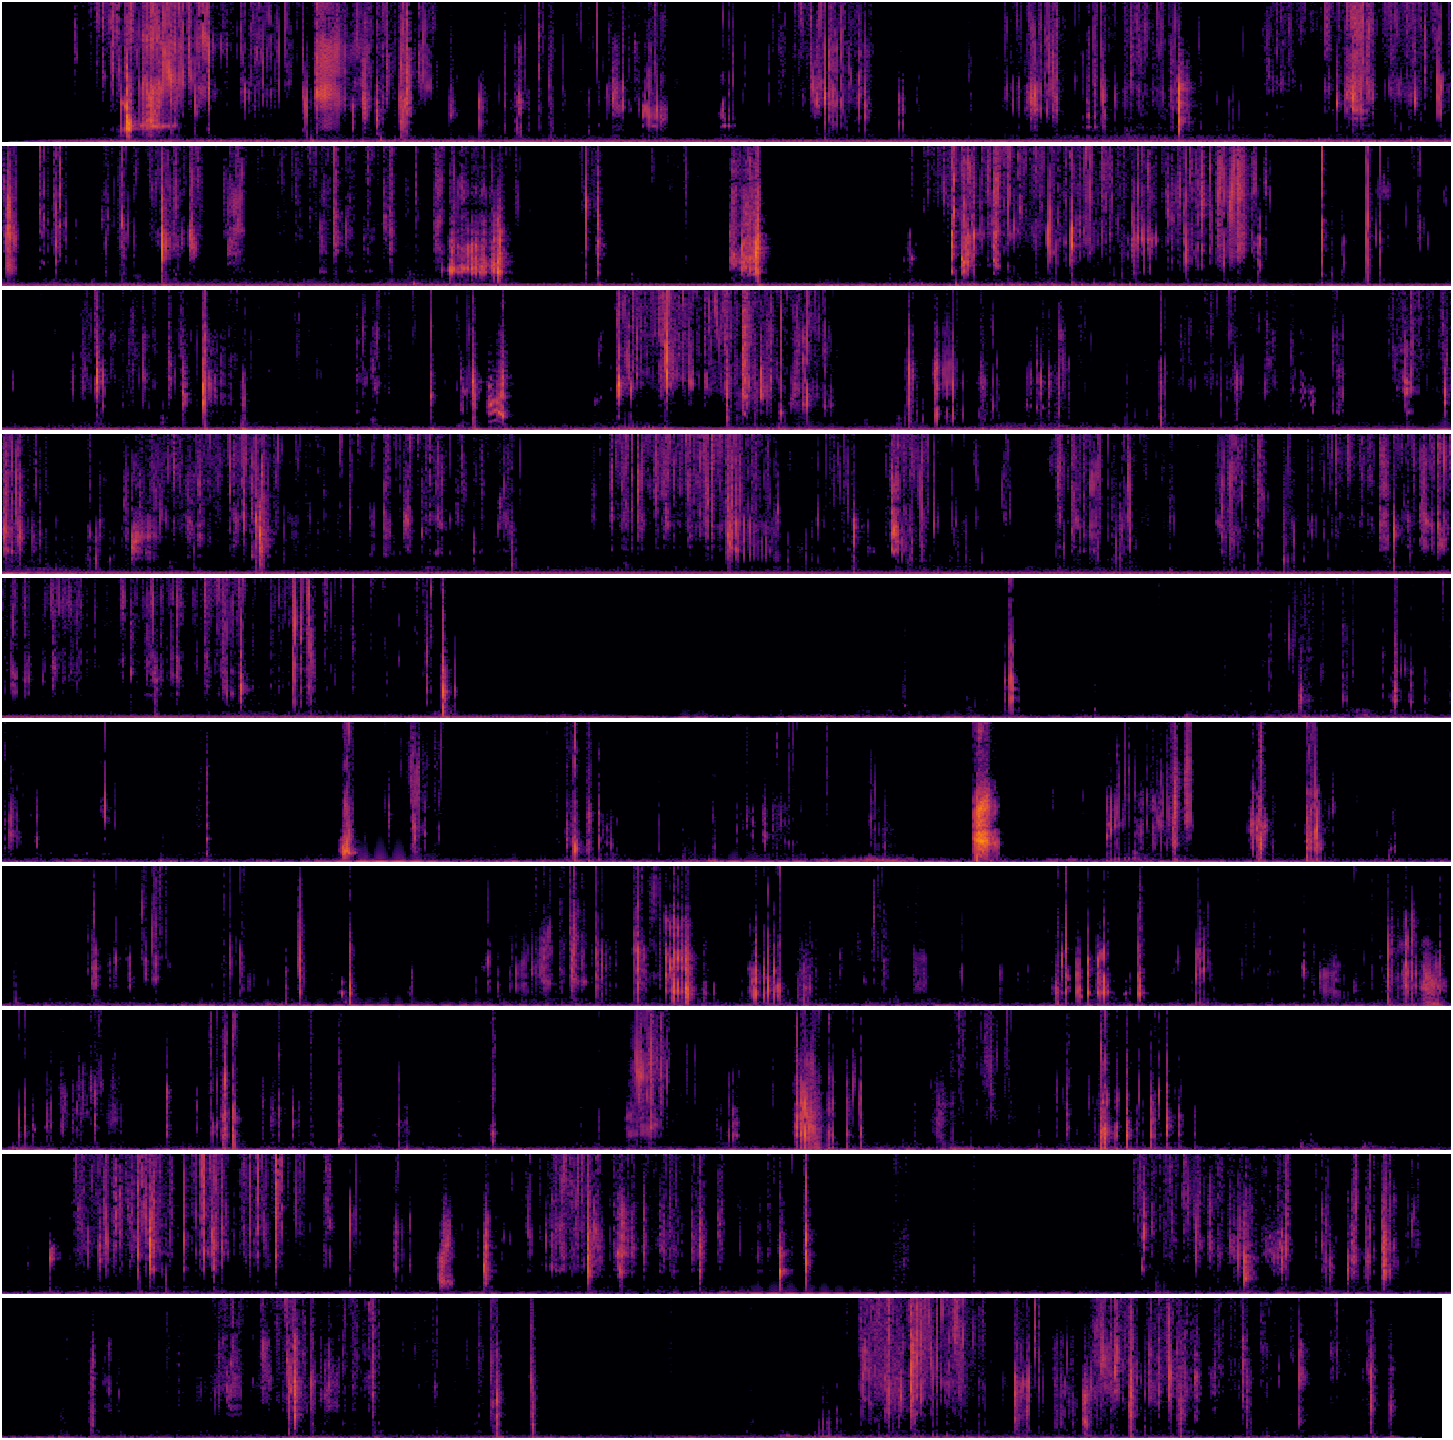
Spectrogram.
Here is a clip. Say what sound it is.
My recording of a squishy toy. recorded on an Aston Spirit.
